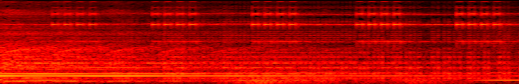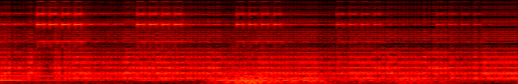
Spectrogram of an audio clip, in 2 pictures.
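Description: Digital alarm clock beeping: quick bursts of about four high beeps, roughly once a second, fading a little toward the end.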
